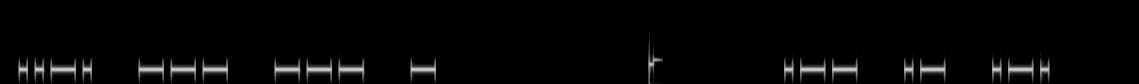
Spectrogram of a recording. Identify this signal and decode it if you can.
Morse code, heard as a keyed tone, about 15 wpm, spaced as for 11 wpm, 700 Hz. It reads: FOOT WAR
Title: 2x Character Spacing - Top 500 Words - 15wpm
